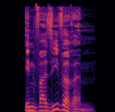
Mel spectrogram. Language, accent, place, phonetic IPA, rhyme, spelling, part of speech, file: German, Germany, Berlin, [ɪnvaˈziːvəʁəm], -iːvəʁəm, invasiverem, adjective, De-invasiverem.ogg
- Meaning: strong dative masculine/neuter singular comparative degree of invasiv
